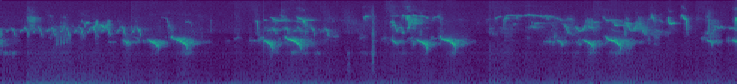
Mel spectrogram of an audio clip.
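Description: Verditer Flycatcher giving high, bright twittering bursts, with quick downslurred chirps repeated every half second or so and fine squeaky notes above.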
